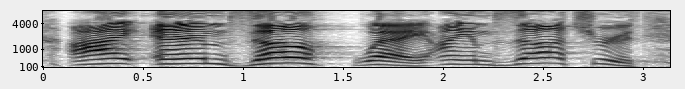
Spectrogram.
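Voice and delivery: slow, loud declaration stretching "the"; "the" drawn out and hit hard; emphatic "the". Shown as a demonstration. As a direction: proclaim it, punching each "the". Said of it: "I am emphatically saying".

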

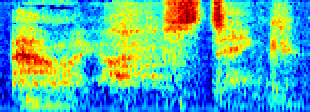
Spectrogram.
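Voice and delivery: barely audible mock dismay; under-the-breath imitation of worry; whispered dismay. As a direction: whisper it to yourself in retold dread. Retold private dismay.

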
